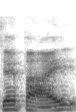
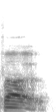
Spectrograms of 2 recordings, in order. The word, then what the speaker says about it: pho: It's technically pho, but people call it pho. So it's FA, but they call it FO.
